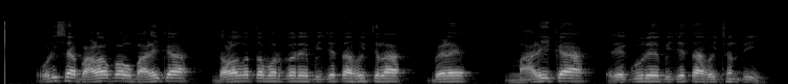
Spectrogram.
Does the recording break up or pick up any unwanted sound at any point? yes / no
no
